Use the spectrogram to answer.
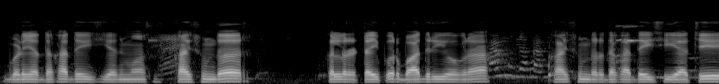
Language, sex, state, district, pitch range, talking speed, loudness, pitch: Halbi, male, Chhattisgarh, Bastar, 115-125 Hz, 140 wpm, -25 LUFS, 115 Hz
